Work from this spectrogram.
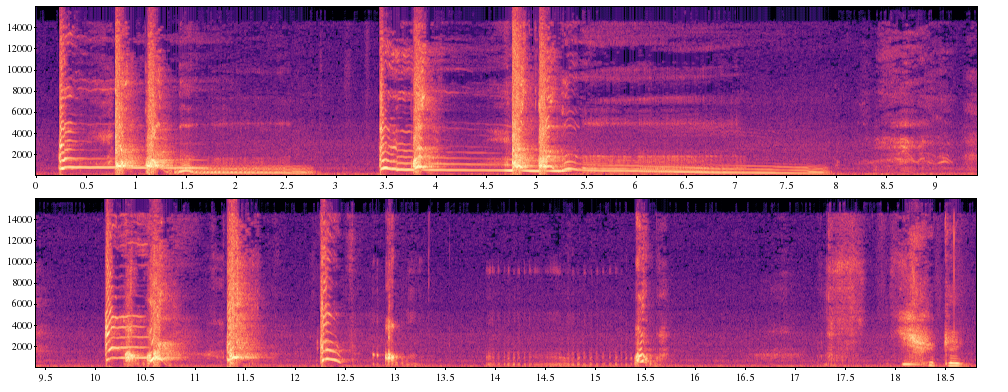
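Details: Household dog joining its owner in noisemaking: quick barks and yips in clusters, one long howl sliding steadily down, then scattered short yelps and quieter whines.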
